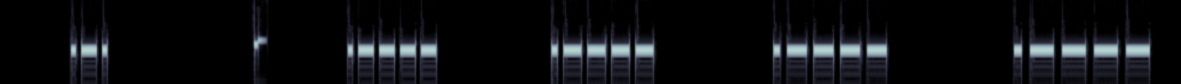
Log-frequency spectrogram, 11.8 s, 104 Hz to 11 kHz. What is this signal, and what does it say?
Morse code, heard as a keyed tone, about 20 wpm, spaced as for 6 wpm, 700 Hz. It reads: R 1111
